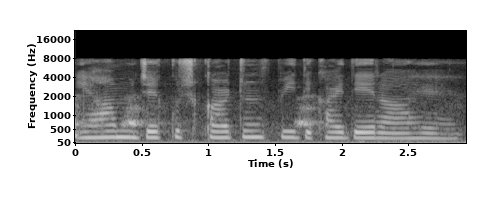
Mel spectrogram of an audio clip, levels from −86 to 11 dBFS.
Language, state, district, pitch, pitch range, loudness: Hindi, Arunachal Pradesh, Papum Pare, 210 Hz, 190-220 Hz, -16 LUFS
